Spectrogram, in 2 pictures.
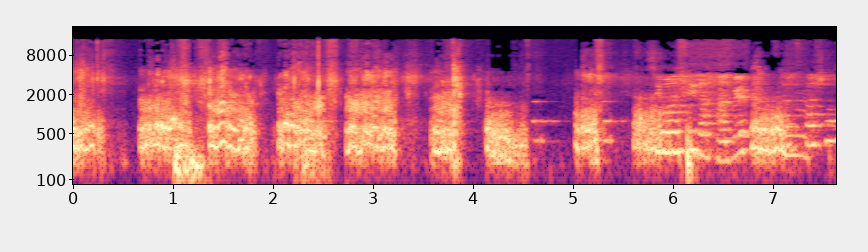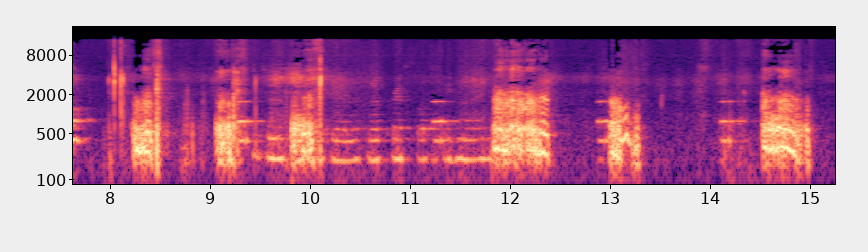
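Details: Cairn terrier puppy, new to the household, growling during hand-wrestling play; continuous rough growls in close bursts, with a human voice speaking briefly in the middle and some whiny tonal notes.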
